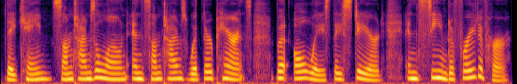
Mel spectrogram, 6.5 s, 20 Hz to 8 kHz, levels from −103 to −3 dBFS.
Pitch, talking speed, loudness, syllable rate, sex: 215 Hz, 165 wpm, -16 LUFS, 5.5 syllables/s, female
